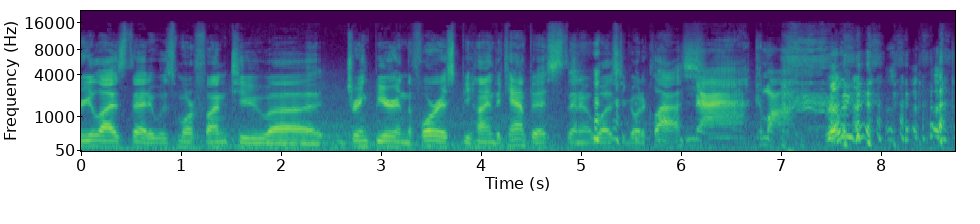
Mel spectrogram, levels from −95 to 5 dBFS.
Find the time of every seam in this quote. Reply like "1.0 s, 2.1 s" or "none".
none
